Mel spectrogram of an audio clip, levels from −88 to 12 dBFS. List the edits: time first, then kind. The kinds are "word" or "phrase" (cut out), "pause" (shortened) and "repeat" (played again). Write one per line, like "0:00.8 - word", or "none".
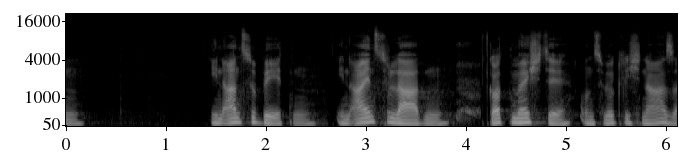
0:04.2 - pause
